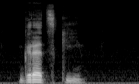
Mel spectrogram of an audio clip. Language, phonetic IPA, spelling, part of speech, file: Polish, [ˈɡrɛt͡sʲci], grecki, adjective / noun, Pl-grecki.ogg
